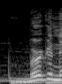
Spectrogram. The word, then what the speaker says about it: Bourgogne: Bourgogne is, and it's spelled here Bourgogne. That's how the French pronounce and spell the region.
